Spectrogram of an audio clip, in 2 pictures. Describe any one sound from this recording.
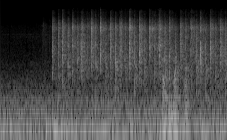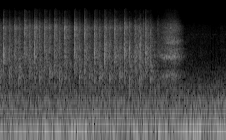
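Thread rasps rapidly as it is wound by hand.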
